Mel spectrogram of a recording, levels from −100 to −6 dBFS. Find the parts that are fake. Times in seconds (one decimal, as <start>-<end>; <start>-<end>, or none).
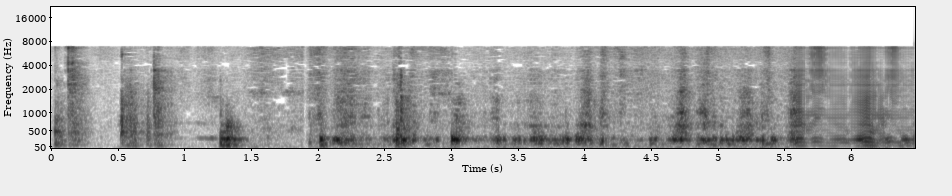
5.6-6.5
